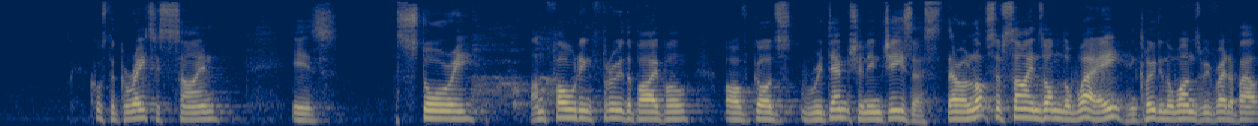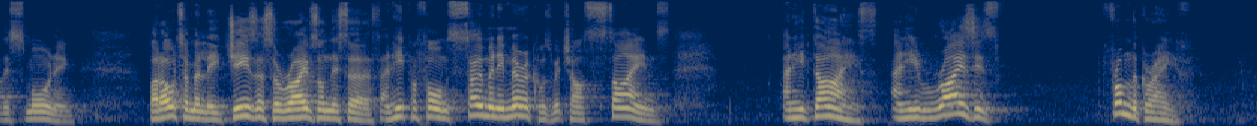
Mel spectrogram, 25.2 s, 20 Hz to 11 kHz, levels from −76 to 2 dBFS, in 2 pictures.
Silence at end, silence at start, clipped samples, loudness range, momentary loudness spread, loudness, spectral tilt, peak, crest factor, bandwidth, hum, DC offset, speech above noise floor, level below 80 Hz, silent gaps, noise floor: 0.7 s; 0.9 s; under 0.1%; 7 LU; 15 LU; -23 LUFS; -6 dB/octave; -4 dBFS; 20 dB; 11 kHz; none; under 0.1%; 43 dB; -72 dBFS; none; -66 dBFS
